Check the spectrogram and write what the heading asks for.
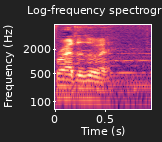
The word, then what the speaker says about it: Ratatouille: It shows you the pronunciation right here. Rat, a, to, eh. So it's Ratatouille.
